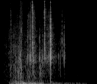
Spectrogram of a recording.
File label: reload raise; reloads; gmod; iw8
